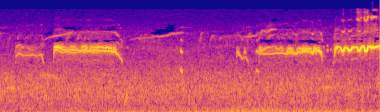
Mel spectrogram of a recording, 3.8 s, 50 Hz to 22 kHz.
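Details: Wild bald eagle female vocalising at her Decorah nest in April 2023: a string of high, steady whistled notes of roughly half a second to a second each, some slurring downward at the end, with faint softer whistles between them.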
